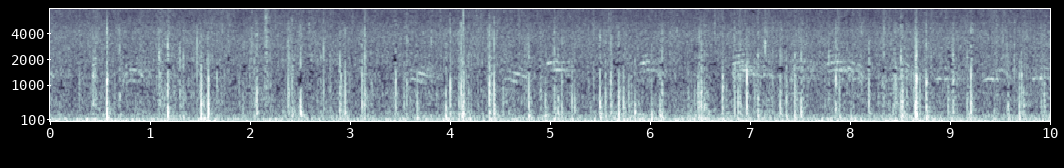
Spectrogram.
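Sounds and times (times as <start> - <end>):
raindrops ticking: 0.0 - 10.0
steady low rumble of rain: 0.0 - 10.0.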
